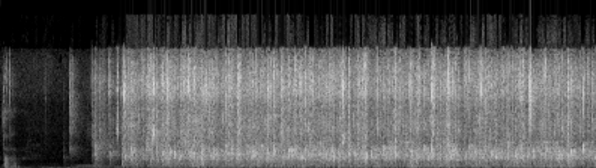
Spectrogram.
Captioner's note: people clapping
